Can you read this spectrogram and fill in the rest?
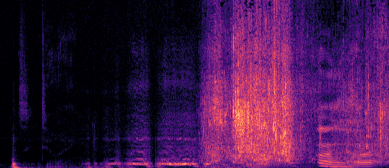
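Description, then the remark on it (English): Water splashes and sloshes in a toilet bowl for about a second, fairly loud, as someone plays in the toilet, with a person's voice speaking before and after it. “Is he playing in the toilet?”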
